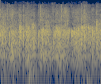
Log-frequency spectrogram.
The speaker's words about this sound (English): That applause is richly deserved and should be long sustained.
